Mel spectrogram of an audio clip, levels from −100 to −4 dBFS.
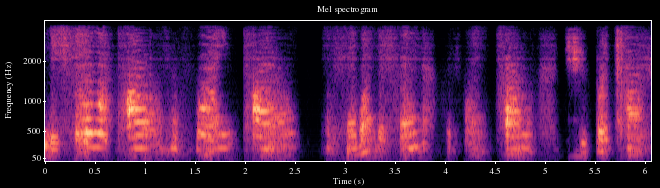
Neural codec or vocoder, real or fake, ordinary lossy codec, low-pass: codec, 44.1 kHz, 0.9 kbps, DAC; fake; none; 3.6 kHz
